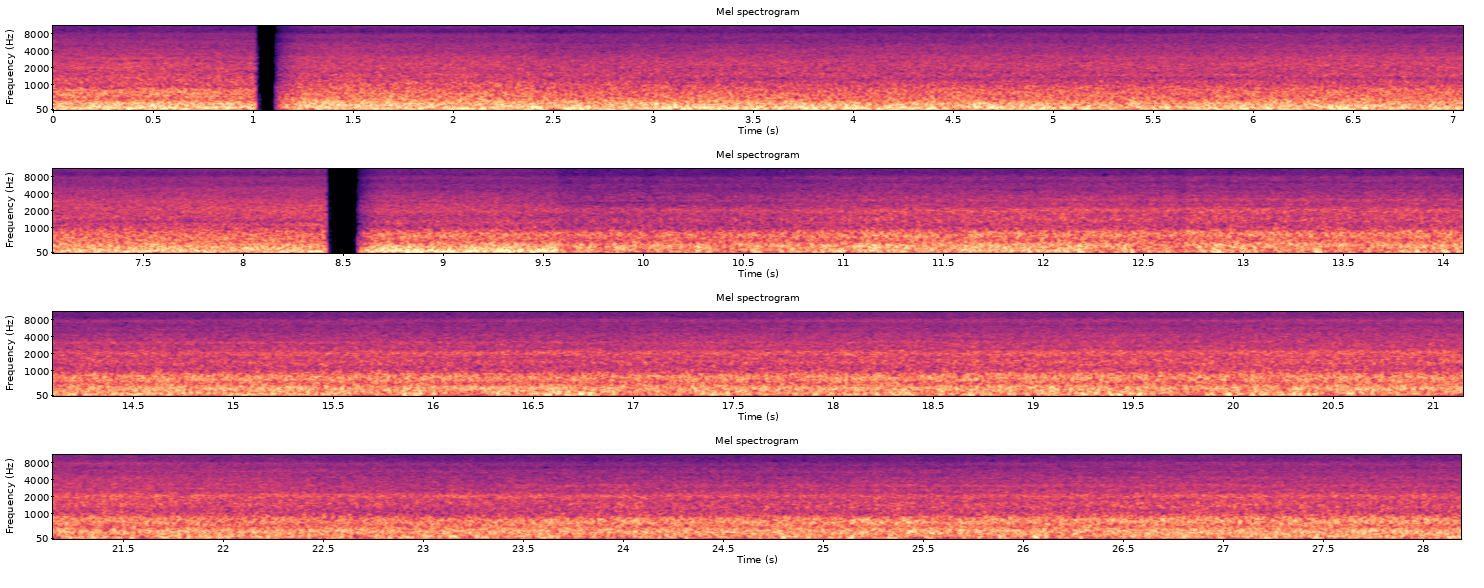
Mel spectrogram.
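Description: Ocean surf from ex-Hurricane Franklin's swell breaking and washing up a sandy beach, a steady rushing noise with a low rumble, likely wind on the microphone. The sound cuts out abruptly for an instant about a second in and again about eight seconds in.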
